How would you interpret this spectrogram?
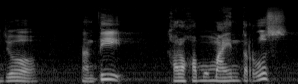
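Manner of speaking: soft, low parental counsel; gentle advice. Acted. Parent advising a playful son, gentle. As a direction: reason with the child quietly, low.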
